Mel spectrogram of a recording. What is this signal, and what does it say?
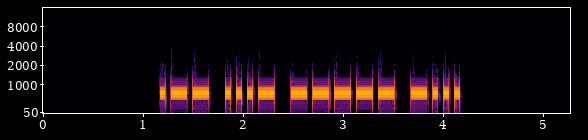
Morse code, heard as a keyed tone, about 22 wpm, 700 Hz. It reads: WV0B
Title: USA Call Signs - 4 Characters - 4x Character Spacing - 22wpm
